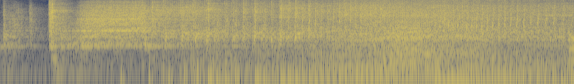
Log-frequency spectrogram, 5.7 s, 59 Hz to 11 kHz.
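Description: A TrailMaster MINI XRX go-kart engine, run off a 2-amp supply with the choke on, catches after a brief crank and settles into a loud, steady, buzzing small-engine run up close.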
